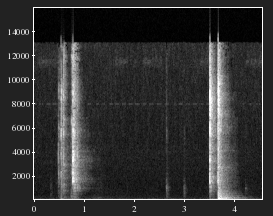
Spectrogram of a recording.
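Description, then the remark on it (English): A door opening as a man arrives: a pair of sharp latch clacks, a pause with a couple of faint clicks, then a louder double thunk as it swings and bumps. No one speaks. “I hear him now. He's coming to the door.”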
